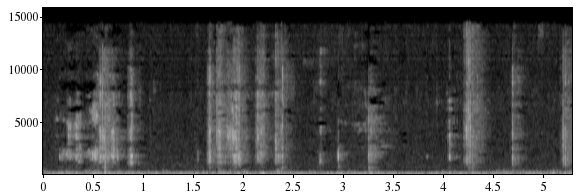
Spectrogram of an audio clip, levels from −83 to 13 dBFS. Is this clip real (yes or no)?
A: no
